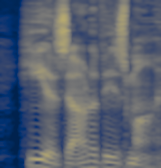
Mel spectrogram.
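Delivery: ordinary delivery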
